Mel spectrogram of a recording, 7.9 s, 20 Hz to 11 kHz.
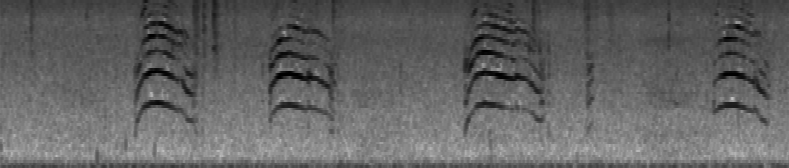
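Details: A female Siamese kitten, firstborn of her litter and born 1 April 2021, lies in a birthing box with six sleeping littermates. She gives four high, arching meows a second or two apart, calling for her owner's attention.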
